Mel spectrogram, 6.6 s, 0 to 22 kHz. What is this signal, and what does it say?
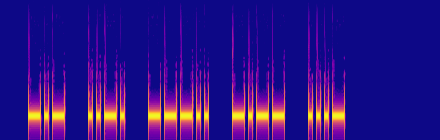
Morse code, heard as a keyed tone, about 20 wpm, spaced as for 15 wpm, 700 Hz. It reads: KF8YV
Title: 219 Lesson 35g - Number 0 - Call Signs 20wpm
